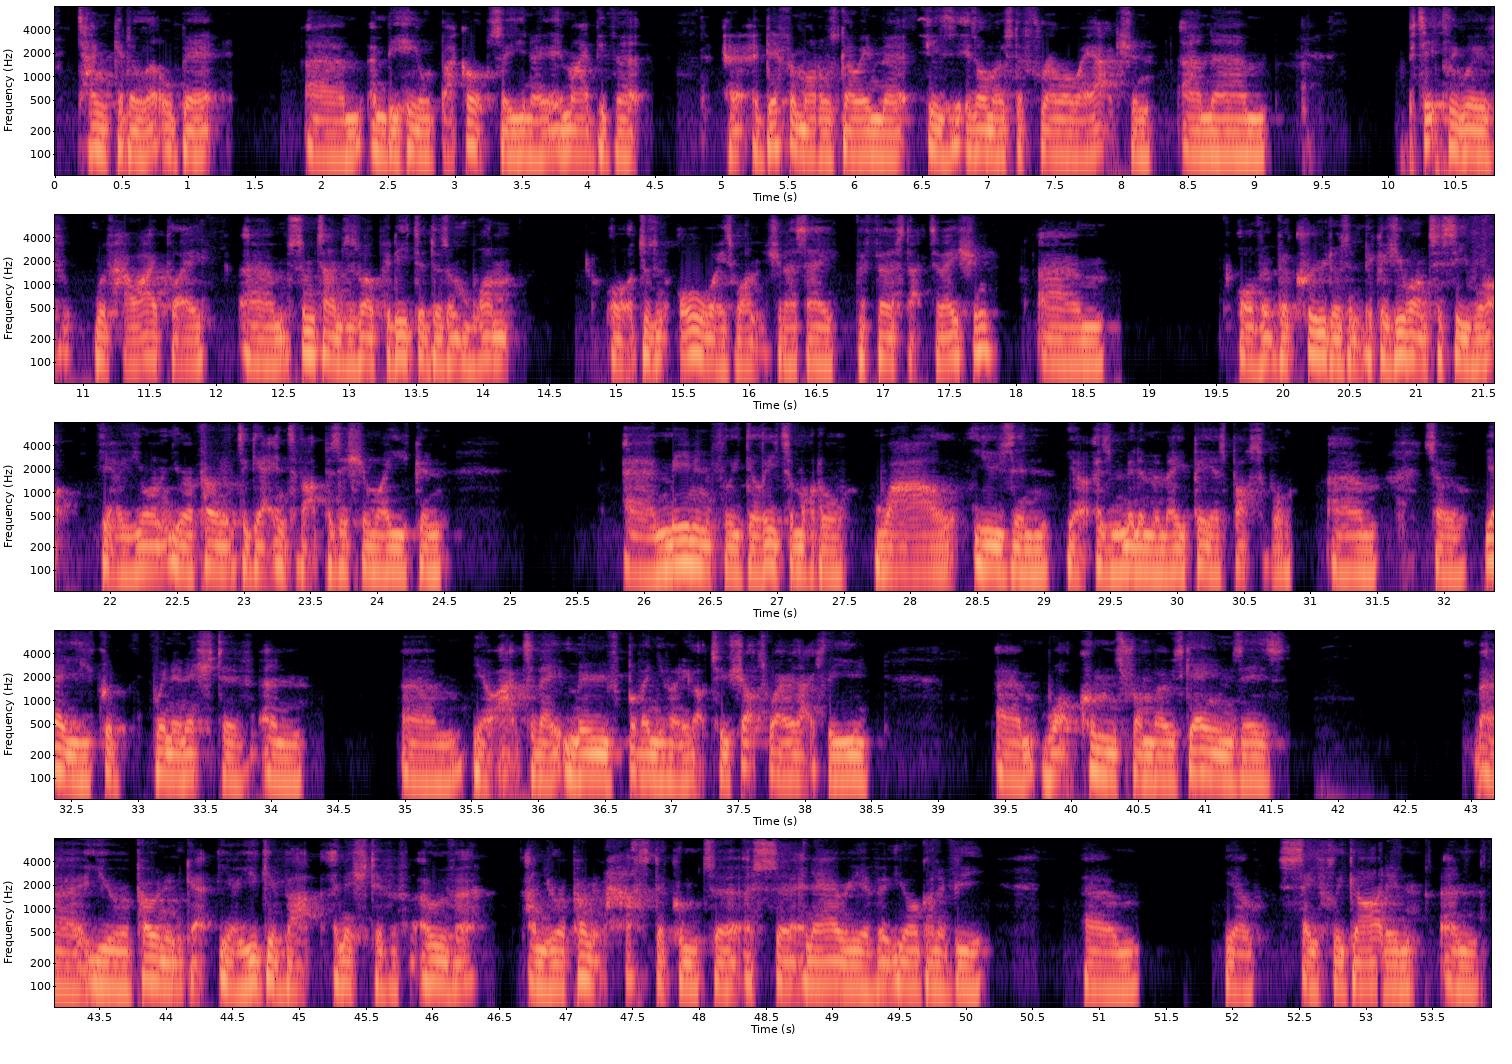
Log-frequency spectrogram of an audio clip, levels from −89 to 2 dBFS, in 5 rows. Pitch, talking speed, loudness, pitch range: 100 Hz, 175 wpm, -23 LUFS, 95-110 Hz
